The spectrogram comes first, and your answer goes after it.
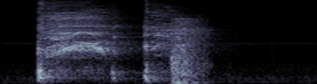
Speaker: Ooh, I am losing my voice right now.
